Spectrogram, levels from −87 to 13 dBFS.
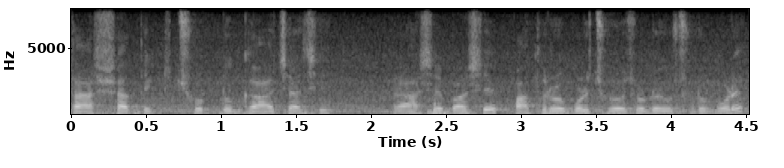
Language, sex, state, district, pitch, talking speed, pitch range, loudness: Bengali, male, West Bengal, Dakshin Dinajpur, 170 Hz, 185 wpm, 165-180 Hz, -18 LUFS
